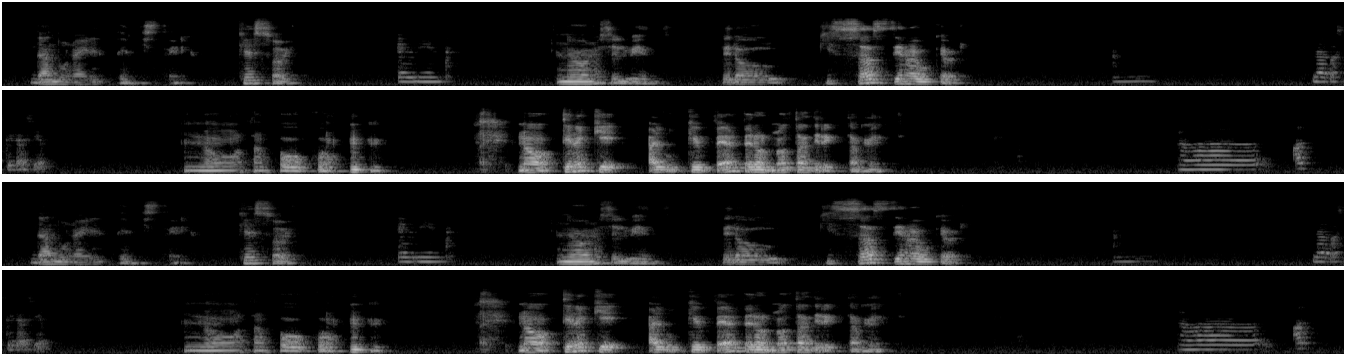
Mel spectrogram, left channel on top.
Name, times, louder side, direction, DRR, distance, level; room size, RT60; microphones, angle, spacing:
voice 1, 0.3-1.8 2.4-2.9 5.5-6.5 7.2-7.8 8.2-9.6 15.2-17.2 18.1-19.6 19.9-22.2, left 1 dB, 25° left, 0.6 m, -28 dB
voice 2, 3.9-4.4 11.1-11.5 13.1-13.8 25.2-26.5, left 2 dB, 50° left, 0.9 m, -40 dB
3.2 x 3.1 x 2.7 m
head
